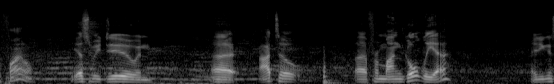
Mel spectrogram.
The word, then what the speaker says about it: Otto: Now, how do you say her name? She said go by Otto.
